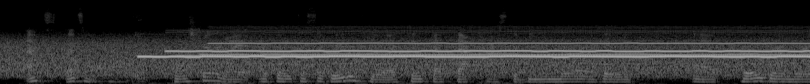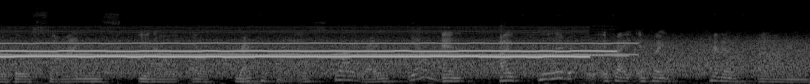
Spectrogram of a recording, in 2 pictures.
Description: FT8 (several signals at once), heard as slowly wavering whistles, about 6.25 baud, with radio static and speech in English.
